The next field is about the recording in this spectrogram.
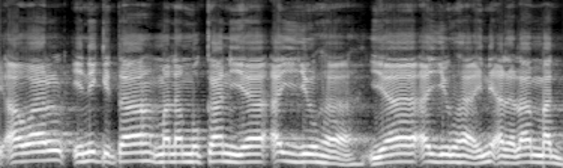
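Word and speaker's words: أَيُّهَا: Ayyuha, hati-hati di sini ada tasydid ya yang harus kita tekan ke ya-nya. Jadi membacanya itu harus ada penekanan kepada ya apabila kita menemukan tasydid.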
